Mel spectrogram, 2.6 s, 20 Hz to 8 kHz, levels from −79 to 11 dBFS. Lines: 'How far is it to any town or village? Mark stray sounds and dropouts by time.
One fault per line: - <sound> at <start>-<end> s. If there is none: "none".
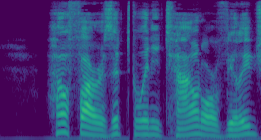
- dropout at 1.3-1.3 s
